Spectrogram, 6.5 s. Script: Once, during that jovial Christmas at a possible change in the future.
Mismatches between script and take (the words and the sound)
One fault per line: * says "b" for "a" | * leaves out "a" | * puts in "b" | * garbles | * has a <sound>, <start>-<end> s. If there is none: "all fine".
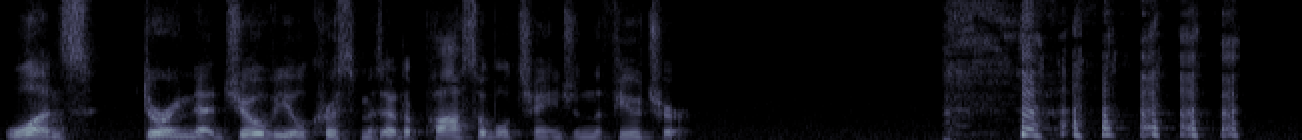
* has a laugh, 4.7-6.3 s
